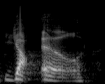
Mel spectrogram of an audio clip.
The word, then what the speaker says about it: Yael: In the Hebrew, she's actually, her name is pronounced Yael.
